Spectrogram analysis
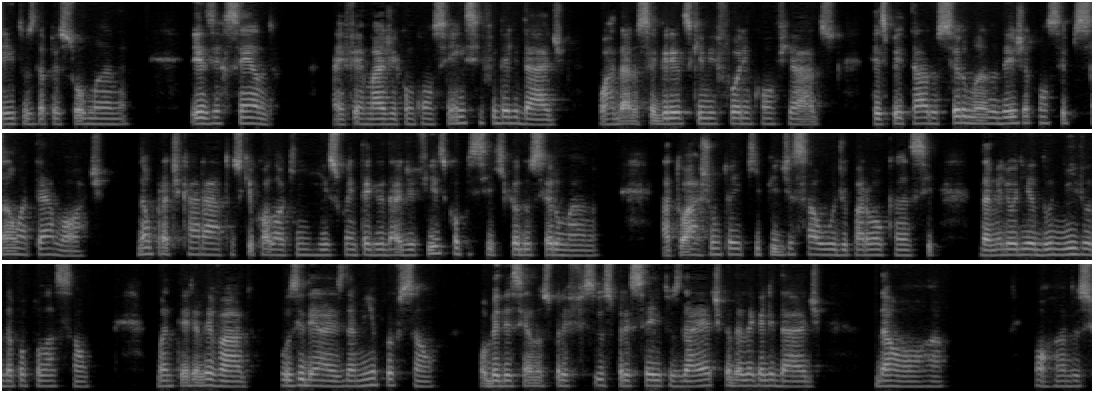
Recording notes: Online via Zoom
